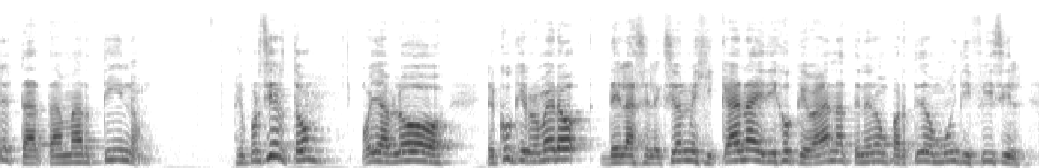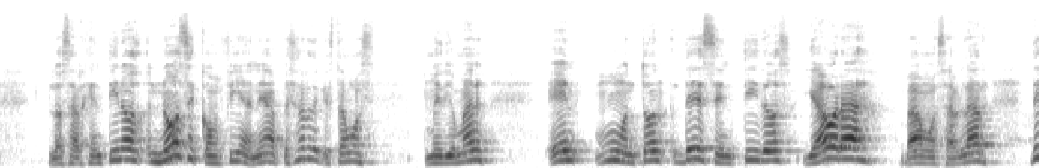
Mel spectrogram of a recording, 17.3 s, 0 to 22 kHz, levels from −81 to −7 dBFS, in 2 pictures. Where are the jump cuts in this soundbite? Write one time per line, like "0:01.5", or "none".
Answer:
none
